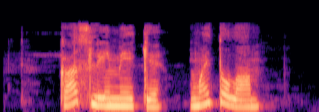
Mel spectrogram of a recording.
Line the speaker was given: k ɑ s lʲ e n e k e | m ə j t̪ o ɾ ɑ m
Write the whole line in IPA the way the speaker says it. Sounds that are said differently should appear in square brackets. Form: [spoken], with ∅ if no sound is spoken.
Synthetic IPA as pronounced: k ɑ s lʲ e [m] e k e | m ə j t̪ o [l] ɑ m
